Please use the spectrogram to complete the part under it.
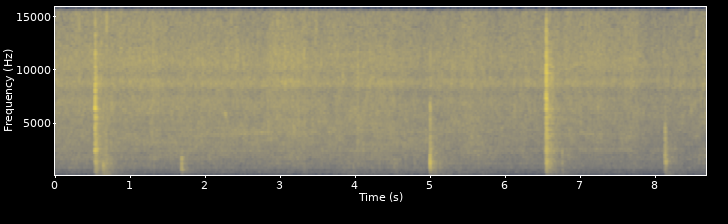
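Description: Garlic cooking in a pan with tomatoes is stirred, giving a low steady sizzle broken by a few sharp utensil scrapes and clicks spaced a second or more apart, close and fairly quiet.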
